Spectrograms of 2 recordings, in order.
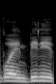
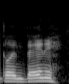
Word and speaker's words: Glen Benny: down over Glen Benny it's not Glen bie the farmer pronounced it Glen Benny heading up here which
